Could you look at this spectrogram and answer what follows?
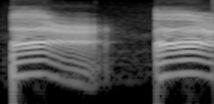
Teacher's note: Karena bunyi ain sukunnya terbawa huruf to. To itu memang huruf yang tebal tapi ainnya huruf yang tipis.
